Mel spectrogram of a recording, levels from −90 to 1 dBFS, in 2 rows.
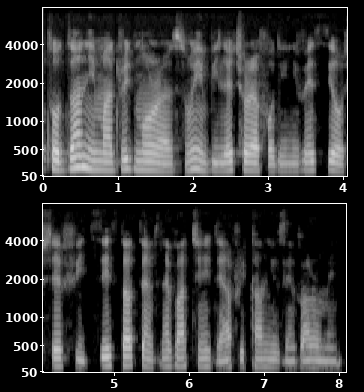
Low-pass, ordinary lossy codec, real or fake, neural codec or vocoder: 7.2 kHz; none; real; none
